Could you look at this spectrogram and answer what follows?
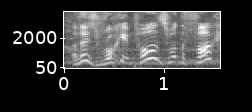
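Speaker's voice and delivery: high, loud alarmed outburst; shocked shout. Real, not acted. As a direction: blurt it out in sudden alarm. Plane attacking his U-boat.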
